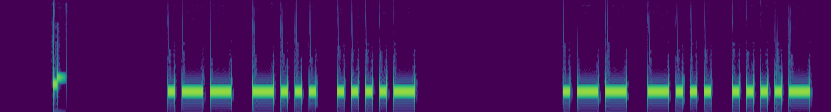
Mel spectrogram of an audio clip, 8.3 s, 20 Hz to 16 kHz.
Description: Morse code, heard as a keyed tone, about 17 wpm, 700 Hz. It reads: WB4 WB4
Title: USA Call Sign Prefixes - Repeated 2x - 17wpm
